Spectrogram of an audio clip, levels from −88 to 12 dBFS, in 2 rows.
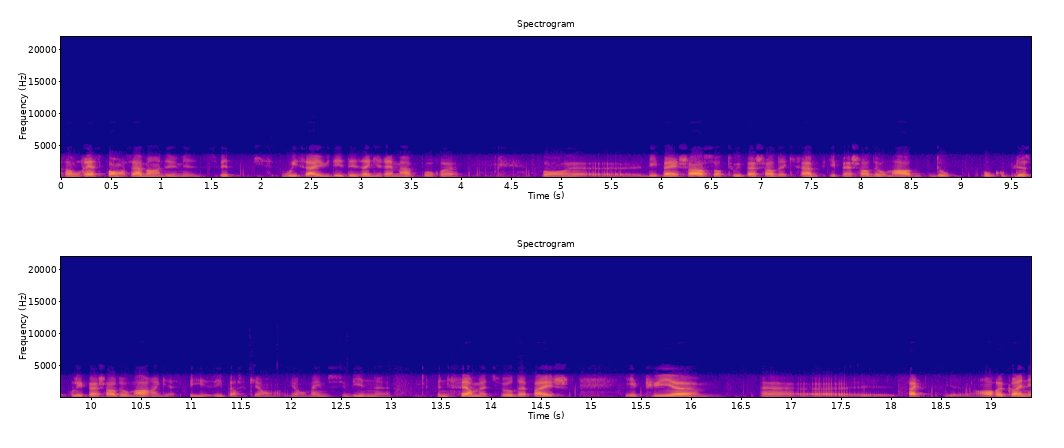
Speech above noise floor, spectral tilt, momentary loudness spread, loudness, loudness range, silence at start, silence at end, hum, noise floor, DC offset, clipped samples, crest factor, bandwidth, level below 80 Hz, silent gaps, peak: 22 dB; -8 dB/octave; 17 LU; -25 LUFS; 5 LU; 0 s; 0 s; none; -48 dBFS; under 0.1%; under 0.1%; 22 dB; 4.9 kHz; -70 dBFS; none; -4 dBFS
